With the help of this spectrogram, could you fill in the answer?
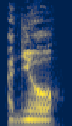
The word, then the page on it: azóo: apatani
